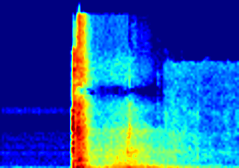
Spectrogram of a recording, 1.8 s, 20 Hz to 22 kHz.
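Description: A single loud, sharp gunshot from an ORSIS T-5000 rifle on a monopod cracks out after a brief quiet, followed by a fading rumble of echo.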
